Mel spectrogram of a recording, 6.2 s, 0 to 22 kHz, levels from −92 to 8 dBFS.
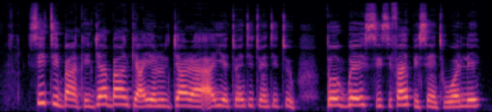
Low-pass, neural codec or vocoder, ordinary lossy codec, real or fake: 19.8 kHz; none; none; real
